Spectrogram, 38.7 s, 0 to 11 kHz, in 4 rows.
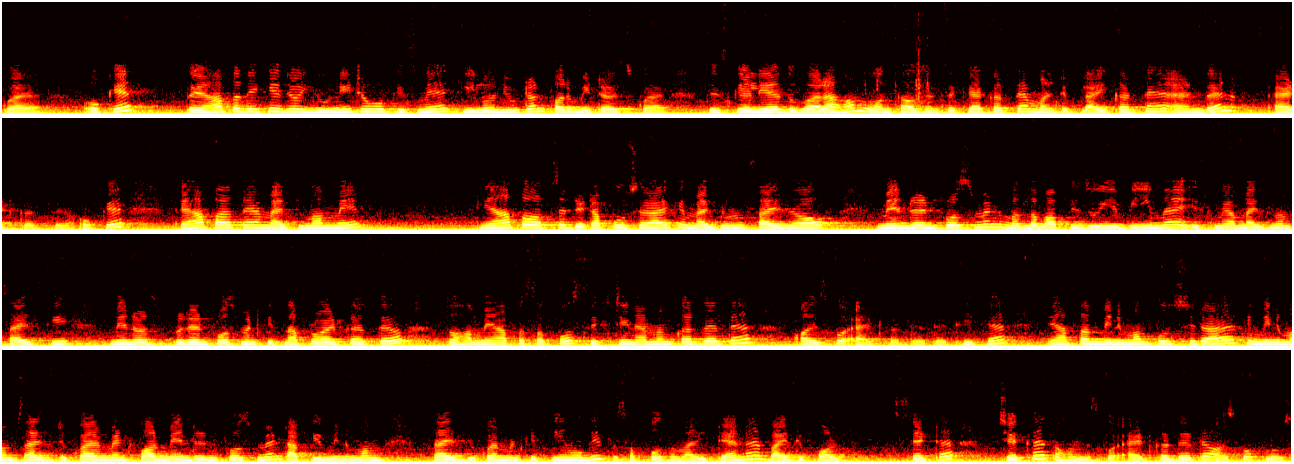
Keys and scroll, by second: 6.4 0.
